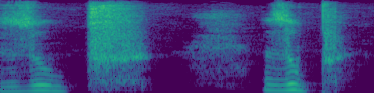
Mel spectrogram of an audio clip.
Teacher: Así, como si fuese, estamos tan cansados que al final de la palabra ya no se puede pronunciar bien. Al final se queda, en vez de b, se queda p. Así, sin sonido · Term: reducción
